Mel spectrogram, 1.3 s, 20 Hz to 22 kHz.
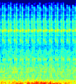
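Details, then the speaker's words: Older BMW, purge valve commanded on via a Mucar CDE900 Pro bi-directional scan tool: fast, even clicking, which the owner believes is the vent solenoid, with a faint steady tone behind; solenoid working normally. "clicking oh it's this guy right here this is the vent solenoid I believe that's cool though it actually works"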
